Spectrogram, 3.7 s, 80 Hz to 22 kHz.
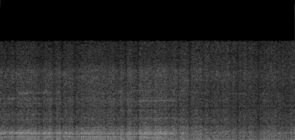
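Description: A Triumph Street Triple RS motorcycle engine pulls hard past 6000 RPM, giving a steady, loud, dense roar with a whining tone that holds throughout, and no talk over it.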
